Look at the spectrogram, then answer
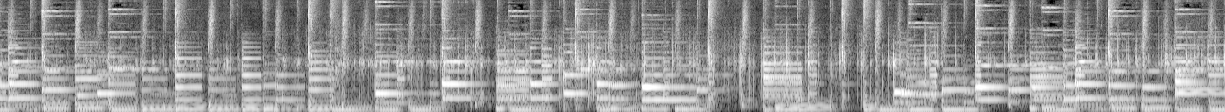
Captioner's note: fire crackling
